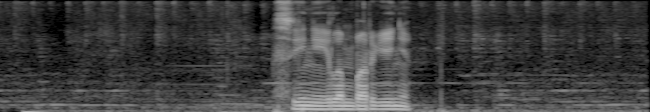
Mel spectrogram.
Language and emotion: Russian, neutral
